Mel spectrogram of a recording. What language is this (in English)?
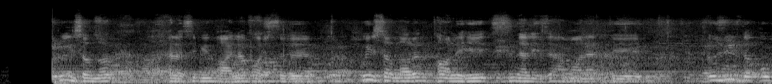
Turkish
